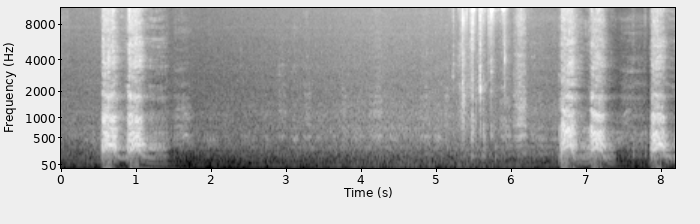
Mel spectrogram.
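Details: Newfoundland dog catching sight of a hedgehog; a pair of deep barks opens, a quieter rustling stretch follows, then further loud barks in pairs toward the end.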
